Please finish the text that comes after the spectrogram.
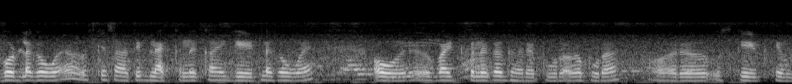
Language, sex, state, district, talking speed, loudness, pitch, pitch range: Hindi, female, Punjab, Pathankot, 220 wpm, -19 LUFS, 185 Hz, 175-195 Hz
